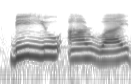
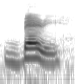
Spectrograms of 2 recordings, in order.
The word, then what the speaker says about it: bury: Okay, so the first word, see, we often hear people saying or pronouncing this word as bury because they look at the letter U, right? B-U-R-Y, they say bury, which is wrong. Okay, the correct pronunciation is berry, not bury.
